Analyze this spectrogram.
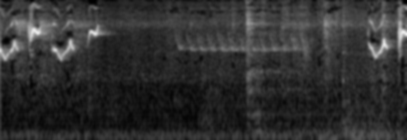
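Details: Java sparrow of the wingko variety, a frequent singer, singing to prompt other birds into song: a few sharp, high chipping notes, a steady thin whining tone, then two more bright notes.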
